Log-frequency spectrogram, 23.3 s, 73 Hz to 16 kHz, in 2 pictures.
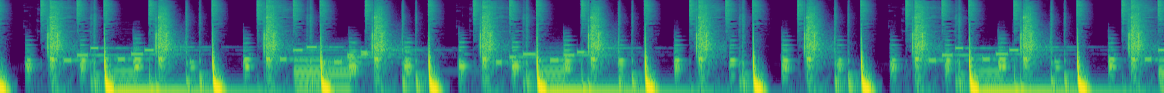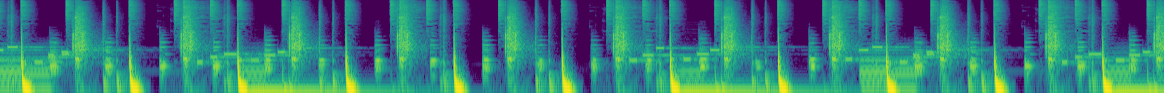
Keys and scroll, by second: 2.2 1, 5.3 e, 6.3 e, 16.3 w, 17.1 1.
